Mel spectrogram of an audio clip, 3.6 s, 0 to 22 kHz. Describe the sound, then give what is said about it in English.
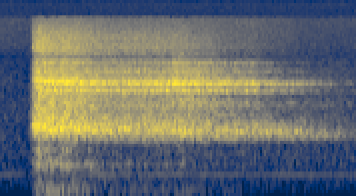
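Deep breathing through the open mouth: one long, airy breath starts abruptly and slowly fades over about three seconds, fairly quiet and alone, with a faint steady hum beneath it. “Breathe in for 8. And then out for 5. Open your mouth as you do it,”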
